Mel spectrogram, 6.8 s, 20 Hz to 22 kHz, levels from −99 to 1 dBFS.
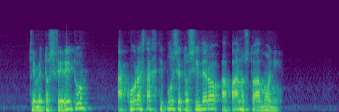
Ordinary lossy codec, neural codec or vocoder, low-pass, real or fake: AAC, 48 kbps; codec, 16 kHz, 8 kbps, FunCodec, trained on Chinese and English, 25 frames a second; 7.2 kHz; fake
